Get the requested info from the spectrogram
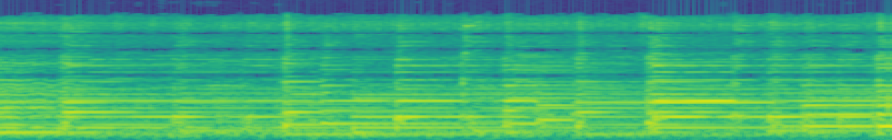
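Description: Instrumental break in an acoustic folk song: a picked lead melody of quick separate notes over acoustic guitar, with no singing.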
